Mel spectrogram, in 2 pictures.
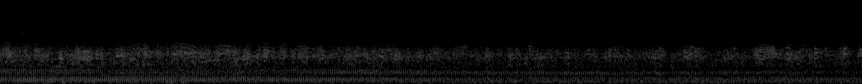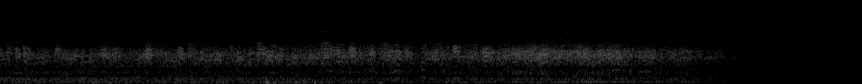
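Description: A large flock of domestic ducks quacking together in a faint, continuous, dense chatter.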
